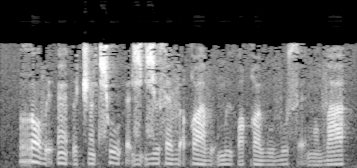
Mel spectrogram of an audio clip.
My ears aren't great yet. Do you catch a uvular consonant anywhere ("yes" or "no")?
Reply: yes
